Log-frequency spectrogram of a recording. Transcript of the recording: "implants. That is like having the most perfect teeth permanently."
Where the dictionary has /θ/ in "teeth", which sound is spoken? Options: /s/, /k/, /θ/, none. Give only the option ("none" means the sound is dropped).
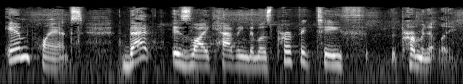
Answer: /θ/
